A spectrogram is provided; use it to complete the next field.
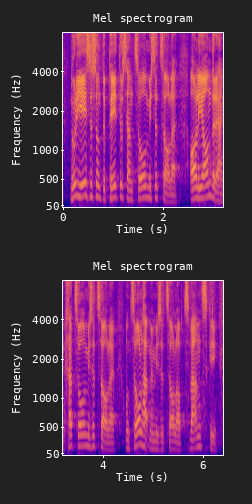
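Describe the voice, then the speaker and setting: A man talks very fast in a high voice with a Swiss accent. His tone is animated and his intonation lively. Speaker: youth pastor. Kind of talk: sermon.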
